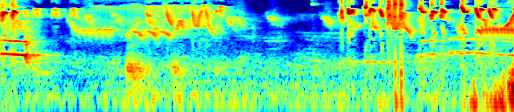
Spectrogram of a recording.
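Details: Hooded siskin, called jilguero argentino: a twittering, warbled song that opens with high chips and buzzy trills, fades to near silence for about a second, then returns with rapid sharp notes and rattles.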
